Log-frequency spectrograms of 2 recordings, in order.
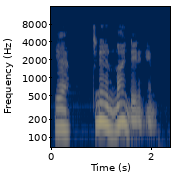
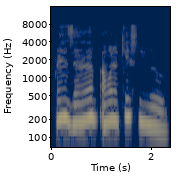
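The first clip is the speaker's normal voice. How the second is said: higher and louder, bold; eager confession; 8 semitones higher, 6 dB louder, slower than usual. A narrator's reading. Candy telling Prism she wants to kiss him. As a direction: blurt it out eagerly.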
